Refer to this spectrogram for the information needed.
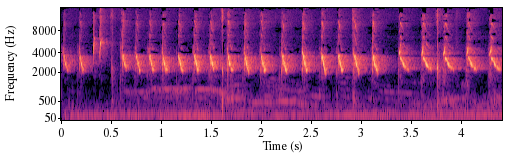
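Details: Greater green leafbird; song; provoking other leafbirds into singing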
